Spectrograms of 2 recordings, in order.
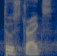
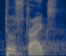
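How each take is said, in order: Both takes have the same delivery.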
